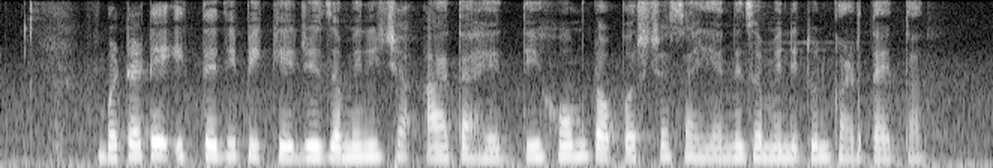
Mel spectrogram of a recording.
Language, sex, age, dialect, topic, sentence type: Marathi, female, 25-30, Standard Marathi, agriculture, statement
